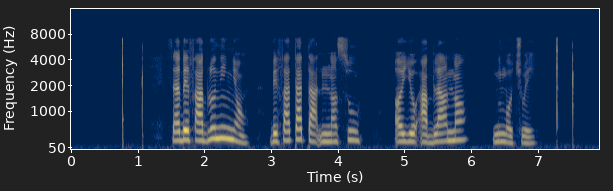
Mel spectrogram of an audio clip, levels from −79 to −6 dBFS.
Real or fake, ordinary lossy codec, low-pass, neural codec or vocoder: fake; none; 7.2 kHz; codec, 16 kHz, 2 kbps, FunCodec, trained on Chinese and English, 25 frames a second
